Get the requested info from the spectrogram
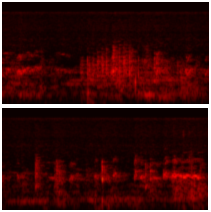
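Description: A flock of caged budgerigars chattering and chirping softly, with a few short sharp clicks, one standing out a little past the middle.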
